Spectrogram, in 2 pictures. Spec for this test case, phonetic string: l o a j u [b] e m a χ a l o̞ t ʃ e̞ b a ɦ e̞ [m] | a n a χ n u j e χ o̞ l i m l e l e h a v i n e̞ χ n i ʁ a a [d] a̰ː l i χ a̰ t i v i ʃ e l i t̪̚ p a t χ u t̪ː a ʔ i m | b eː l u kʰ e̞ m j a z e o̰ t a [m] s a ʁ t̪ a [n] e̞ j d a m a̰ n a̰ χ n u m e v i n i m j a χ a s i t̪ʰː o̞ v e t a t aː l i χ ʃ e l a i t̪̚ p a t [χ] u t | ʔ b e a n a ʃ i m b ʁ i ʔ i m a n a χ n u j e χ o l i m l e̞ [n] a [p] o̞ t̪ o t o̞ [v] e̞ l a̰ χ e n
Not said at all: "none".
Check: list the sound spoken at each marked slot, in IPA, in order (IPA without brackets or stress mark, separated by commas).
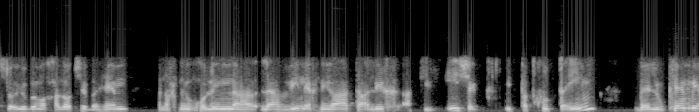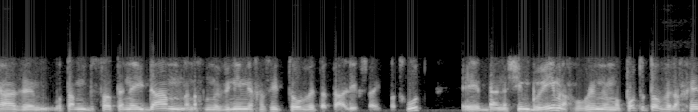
b, m, t, m, n, χ, m, p, v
